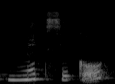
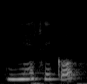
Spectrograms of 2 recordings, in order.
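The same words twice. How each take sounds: First: Mexico with x as ks; ks as in taxi. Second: Mexico with x as a throaty h; Spanish x. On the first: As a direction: say Mexico as "Mek-si-ko". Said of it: "with the sound of taxi". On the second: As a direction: say Mexico as "MEH-hee-ko". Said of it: "to be pronounced the way I told you". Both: Shown as a demonstration.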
